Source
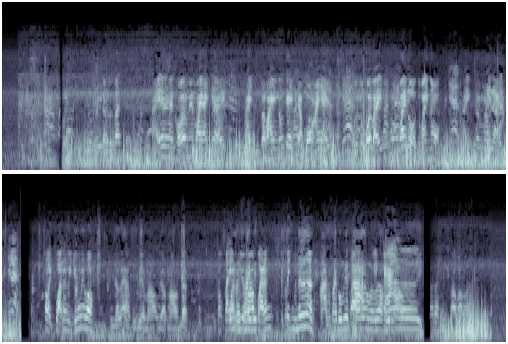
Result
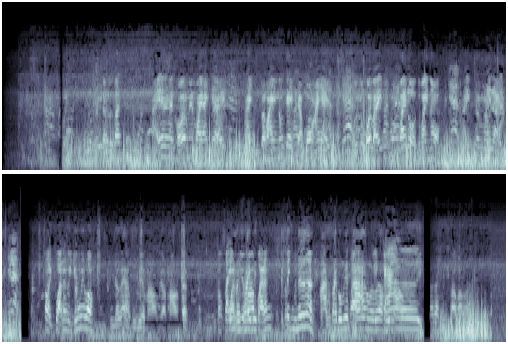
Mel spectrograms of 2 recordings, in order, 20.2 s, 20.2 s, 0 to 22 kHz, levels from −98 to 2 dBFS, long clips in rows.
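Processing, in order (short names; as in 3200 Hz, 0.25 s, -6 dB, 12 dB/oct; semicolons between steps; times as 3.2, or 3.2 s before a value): opening faded in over 2.25 s; in parallel at +1.5 dB: vocal rider within 3 dB 0.5 s; 12.92–13.7 on the sum: Chebyshev band-stop 160–750 Hz, order 2; gain -4.5 dB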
